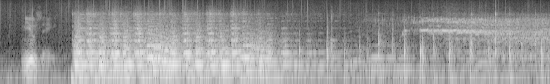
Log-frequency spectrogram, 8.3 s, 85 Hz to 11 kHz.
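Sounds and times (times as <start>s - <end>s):
speech: 0.3s - 5.0s
horse hooves clip-clopping: 1.2s - 8.2s
horse whinnying: 6.0s - 8.2s.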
